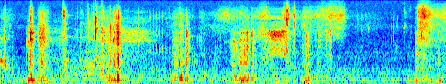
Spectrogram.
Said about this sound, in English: So I need to make a decision while I chew this pretzel with chocolate hummus.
